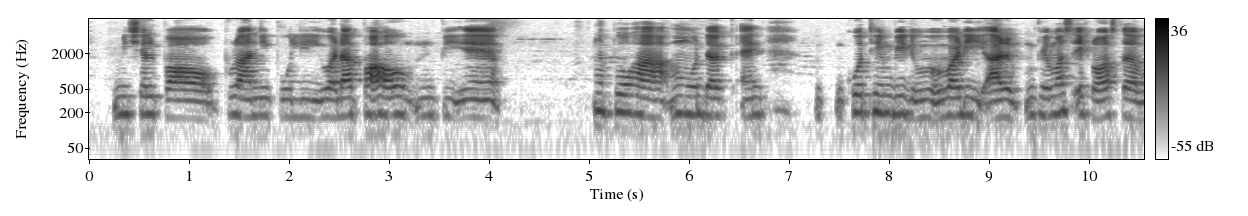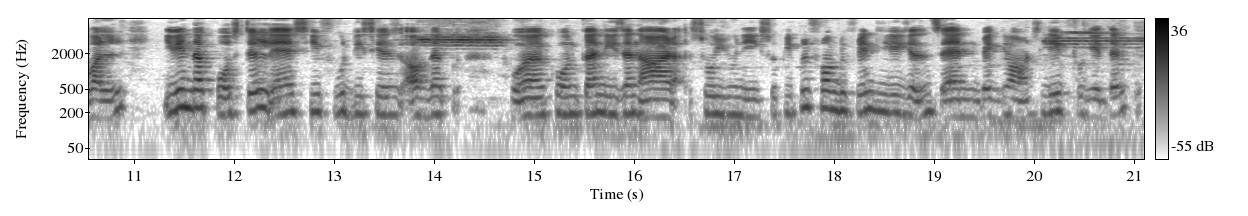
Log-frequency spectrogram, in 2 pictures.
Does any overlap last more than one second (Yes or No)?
No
